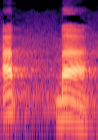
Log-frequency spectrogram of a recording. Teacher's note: Kita akan mendapati suara ba keluar dari kedua bibir.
